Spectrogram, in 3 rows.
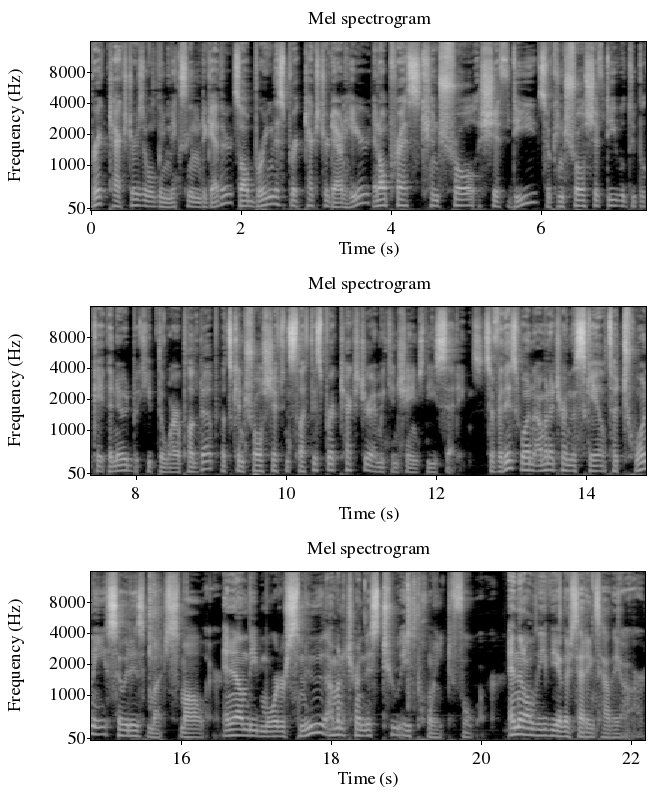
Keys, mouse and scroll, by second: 0.0-1.7 scroll down 1, 0.1-1.9 middle drag, 1.9-4.4 drag, 6.3 shift+d, 8.3 click, 8.7 middle click, 8.7-10.1 scroll up 2, 9.2 ctrl+shift+click, 9.2 ctrl+shift+middle click, 9.5 ctrl+shift+middle click, 9.7 click, 9.9-11.3 drag, 13.4 click, 15.2 typing, 15.5 Return, 17.5-19.1 drag, 18.9 typing, 19.0 Return, 20.3-20.6 middle drag, 20.3-20.6 scroll down 1, 20.6 scroll up 1, 20.8-21.3 middle drag, 20.8-22.1 scroll down 1, 21.5 middle click, 22.0-22.1 middle drag.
